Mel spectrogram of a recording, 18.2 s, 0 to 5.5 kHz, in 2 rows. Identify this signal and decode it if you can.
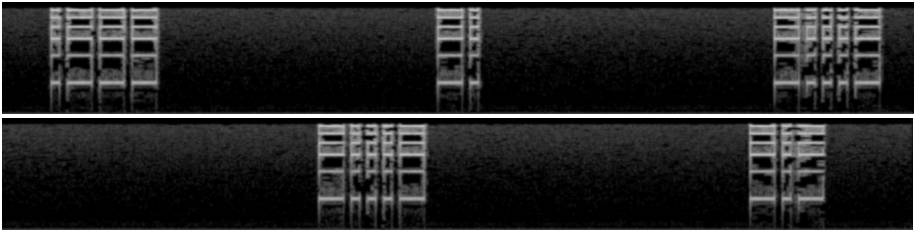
Morse code, heard as a keyed tone, about 15 wpm, spaced as for 3 wpm, 750 Hz. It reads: JN<BT><BT>K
